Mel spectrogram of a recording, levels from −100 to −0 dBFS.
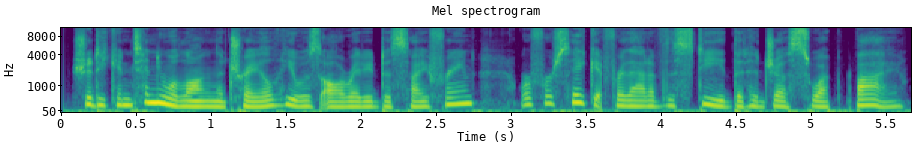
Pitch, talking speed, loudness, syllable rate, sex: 180 Hz, 245 wpm, -16 LUFS, 6.3 syllables/s, female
